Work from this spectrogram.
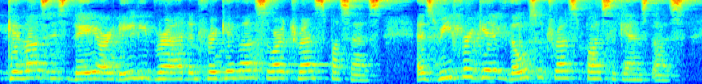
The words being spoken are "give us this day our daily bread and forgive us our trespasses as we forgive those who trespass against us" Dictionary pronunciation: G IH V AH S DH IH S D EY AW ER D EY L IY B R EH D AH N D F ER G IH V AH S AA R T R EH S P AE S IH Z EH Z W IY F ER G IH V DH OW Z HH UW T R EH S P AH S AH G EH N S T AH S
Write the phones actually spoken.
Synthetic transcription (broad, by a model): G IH V AH S DH IH S D EY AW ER D EY L IY B R EH D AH N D F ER G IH V AH S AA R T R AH S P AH S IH S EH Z W IY F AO G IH V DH OW S HH UW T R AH S P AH S AH G EH N S T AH S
